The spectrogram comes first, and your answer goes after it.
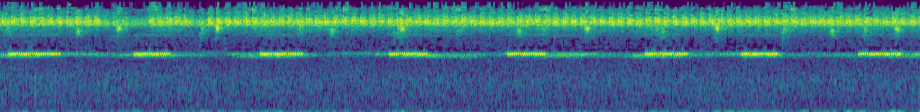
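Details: Summer night crickets chirp in steady, high-pitched pulsing trills, with a fainter, higher insect chorus hissing beneath.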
